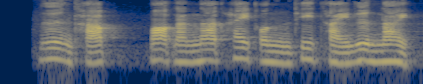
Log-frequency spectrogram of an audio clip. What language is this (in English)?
Thai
